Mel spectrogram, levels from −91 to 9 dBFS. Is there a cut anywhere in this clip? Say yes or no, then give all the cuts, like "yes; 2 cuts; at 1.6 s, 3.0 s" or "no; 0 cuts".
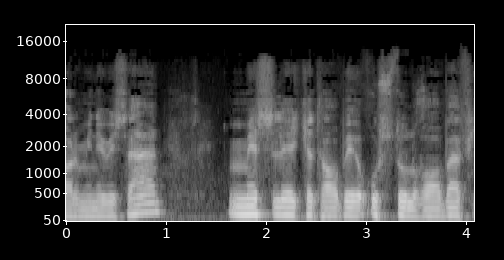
no; 0 cuts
